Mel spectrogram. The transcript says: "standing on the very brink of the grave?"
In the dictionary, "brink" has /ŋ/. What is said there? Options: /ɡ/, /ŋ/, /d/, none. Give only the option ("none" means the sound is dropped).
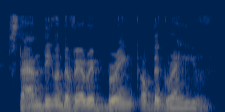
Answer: /ŋ/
